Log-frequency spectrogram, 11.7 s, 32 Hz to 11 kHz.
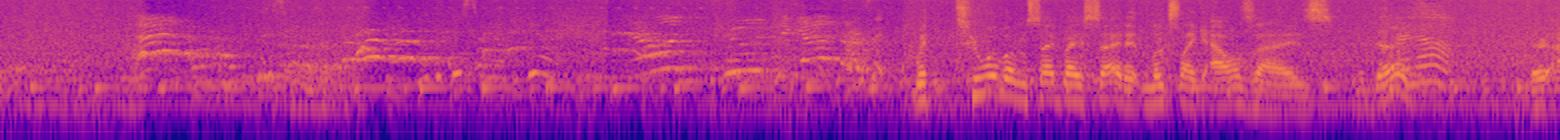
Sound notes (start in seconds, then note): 1.0 children laugh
